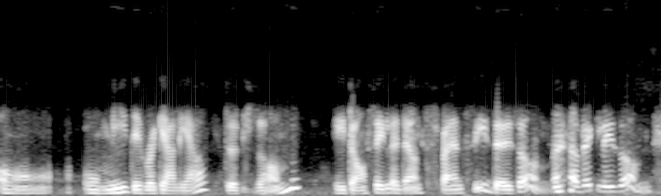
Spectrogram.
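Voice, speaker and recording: A woman speaks very slowly in a very deep, low pitch, leaving long, frequent pauses. Her intonation is lively. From Nova Scotia, Canada (Mohawk, born in Kahnawake). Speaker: dancer and choreographer. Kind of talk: interview.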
